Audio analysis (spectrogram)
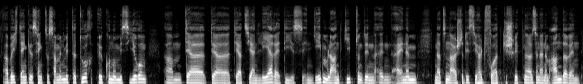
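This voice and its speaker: A man with an Austrian accent, a podcast guest explaining things casually in careful, deliberate High German meant for learners. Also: level tone, darkish tone, no echo, studio quality.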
